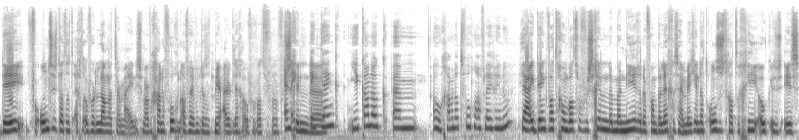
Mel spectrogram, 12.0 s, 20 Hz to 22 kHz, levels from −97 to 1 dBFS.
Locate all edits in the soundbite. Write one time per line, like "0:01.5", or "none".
none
